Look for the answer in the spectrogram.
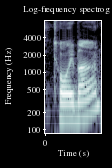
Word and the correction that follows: Teuber: And Klaus Teuber.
